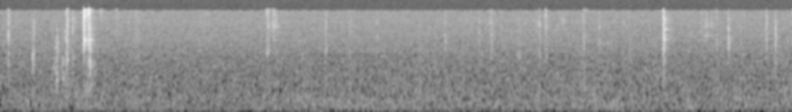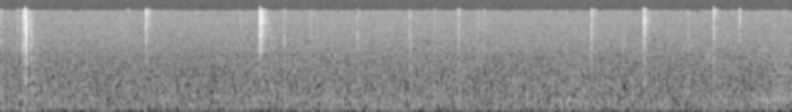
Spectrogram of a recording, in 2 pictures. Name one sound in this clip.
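Small plastic toy bricks click and snap together.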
